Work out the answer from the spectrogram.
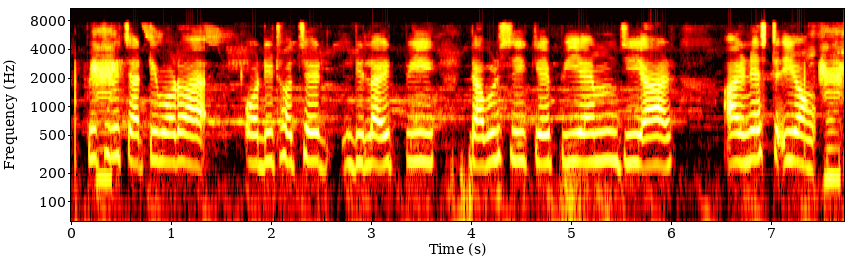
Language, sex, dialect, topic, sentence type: Bengali, female, Northern/Varendri, banking, statement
